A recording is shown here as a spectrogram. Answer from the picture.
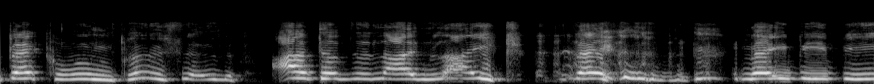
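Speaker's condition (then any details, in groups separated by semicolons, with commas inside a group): Slurred speech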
